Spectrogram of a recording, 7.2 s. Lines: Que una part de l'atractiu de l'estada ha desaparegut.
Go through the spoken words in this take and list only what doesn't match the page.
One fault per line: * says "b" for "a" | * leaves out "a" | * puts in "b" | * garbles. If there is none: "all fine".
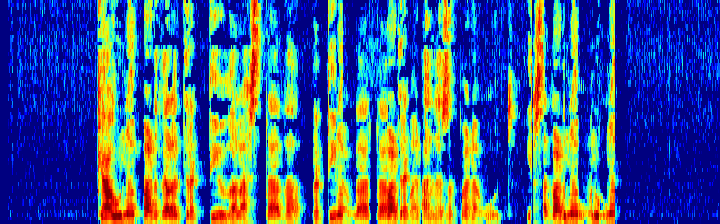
* garbles
* garbles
